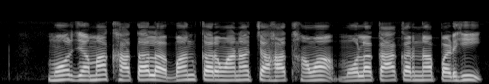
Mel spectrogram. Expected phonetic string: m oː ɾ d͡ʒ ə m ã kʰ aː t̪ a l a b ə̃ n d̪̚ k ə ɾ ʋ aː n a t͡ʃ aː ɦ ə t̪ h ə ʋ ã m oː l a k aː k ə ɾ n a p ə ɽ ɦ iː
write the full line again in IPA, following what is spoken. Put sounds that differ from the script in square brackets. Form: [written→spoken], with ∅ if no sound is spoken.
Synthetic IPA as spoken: m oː ɾ d͡ʒ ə m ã kʰ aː t̪ a l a b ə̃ n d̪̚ k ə ɾ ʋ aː n a t͡ʃ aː ɦ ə t̪ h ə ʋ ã m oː l a k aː k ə ɾ n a p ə ɽ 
